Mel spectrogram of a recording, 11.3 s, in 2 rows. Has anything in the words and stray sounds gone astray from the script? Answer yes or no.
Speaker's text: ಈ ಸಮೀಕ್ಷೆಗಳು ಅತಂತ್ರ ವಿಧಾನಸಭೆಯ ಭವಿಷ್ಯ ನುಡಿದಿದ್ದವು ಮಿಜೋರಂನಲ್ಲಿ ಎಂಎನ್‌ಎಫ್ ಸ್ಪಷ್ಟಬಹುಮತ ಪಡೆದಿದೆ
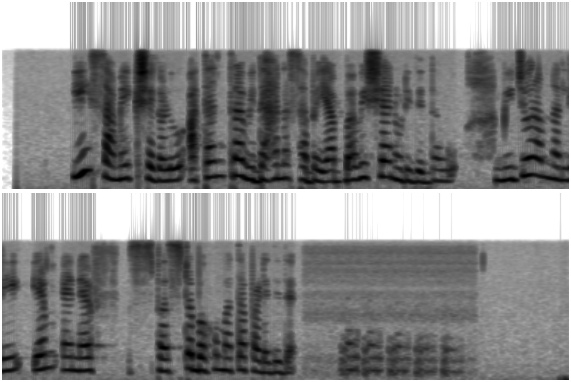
yes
